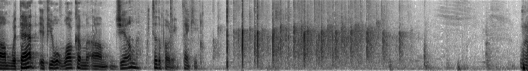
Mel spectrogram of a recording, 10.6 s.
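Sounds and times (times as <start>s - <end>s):
speech: 0.0s - 4.2s
lukewarm audience applause at a law event: 4.2s - 8.4s.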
